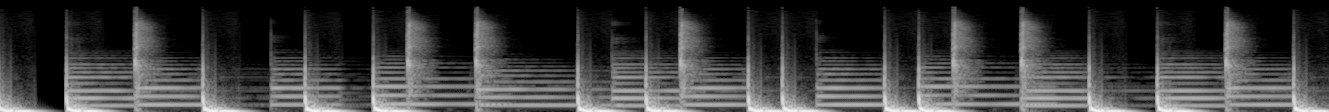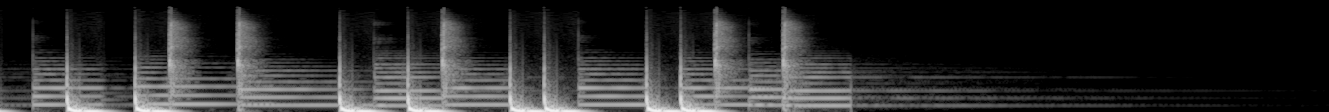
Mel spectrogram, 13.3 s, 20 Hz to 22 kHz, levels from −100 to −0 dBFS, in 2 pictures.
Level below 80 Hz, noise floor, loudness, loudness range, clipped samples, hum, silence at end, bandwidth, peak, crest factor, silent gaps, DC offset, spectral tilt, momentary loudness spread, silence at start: -18 dBFS; under -90 dBFS; -17 LUFS; 2 LU; under 0.1%; none; 2.4 s; 10 kHz; -2 dBFS; 12 dB; none; under 0.1%; -7.5 dB/octave; 15 LU; 0 s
